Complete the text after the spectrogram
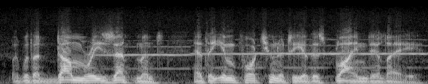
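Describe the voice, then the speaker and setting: A man narrating a story from a script in a solemn, expressive and dramatic style. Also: sits low, poor audio. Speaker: audiobook narrator.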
